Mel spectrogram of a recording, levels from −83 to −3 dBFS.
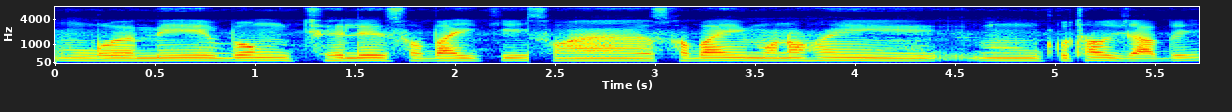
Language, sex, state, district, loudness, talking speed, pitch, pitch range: Bengali, female, West Bengal, Paschim Medinipur, -21 LUFS, 115 wpm, 140 Hz, 135-145 Hz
